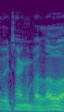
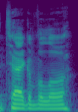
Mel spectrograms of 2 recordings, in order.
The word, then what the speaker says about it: Tagovailoa: It took a lot of people to Tagovailoa a long time, and that one's not actually bad. No, once you say it. Yeah. I still say Tagovailoa.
